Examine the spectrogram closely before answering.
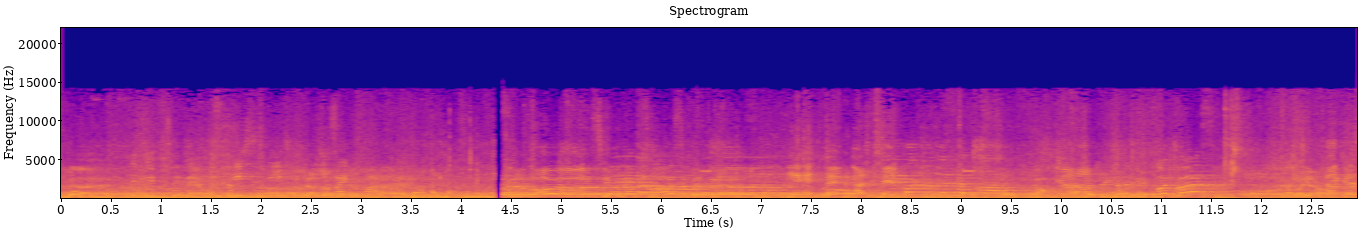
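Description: A crowd of men and women chatters loudly nearby in a large echoing hall.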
